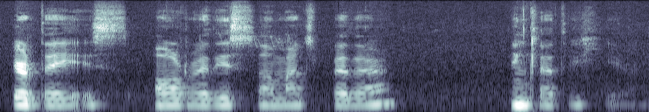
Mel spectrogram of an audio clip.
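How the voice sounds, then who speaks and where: A woman streamer chatting casually with her viewers in a friendly, unhurried way while playing a game. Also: on the low side, completely flat delivery, warm tone, smooth.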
